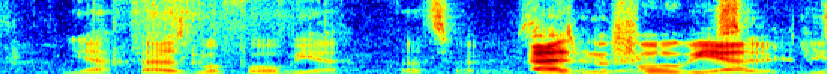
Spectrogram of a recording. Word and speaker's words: Phasmophobia: Phasmophobia.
